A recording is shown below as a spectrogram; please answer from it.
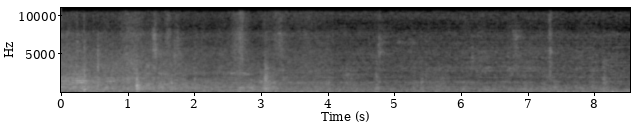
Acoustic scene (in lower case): subway station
